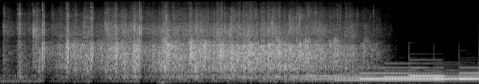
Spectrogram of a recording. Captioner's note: audience applauding; gentle instrumental music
